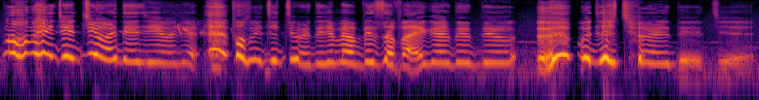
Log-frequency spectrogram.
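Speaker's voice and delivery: high, loud, tearful begging; crying out in pain. Acted. Daughter-in-law begs her mother-in-law for mercy, crying out in pain. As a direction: wail and plead for mercy. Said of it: "दर्द में चिल्लाते हुए अपनी सास से रहम की भीख मांग रही थी".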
